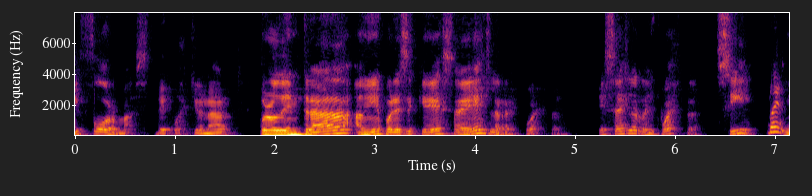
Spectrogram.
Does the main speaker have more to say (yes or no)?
no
